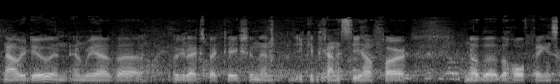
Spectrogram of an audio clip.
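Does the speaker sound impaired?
No.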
